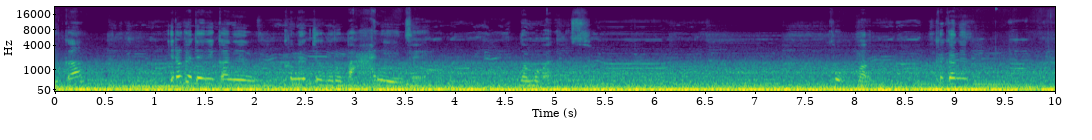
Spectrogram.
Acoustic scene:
car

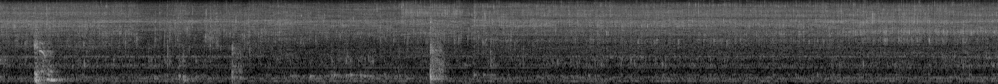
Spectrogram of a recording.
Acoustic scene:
restroom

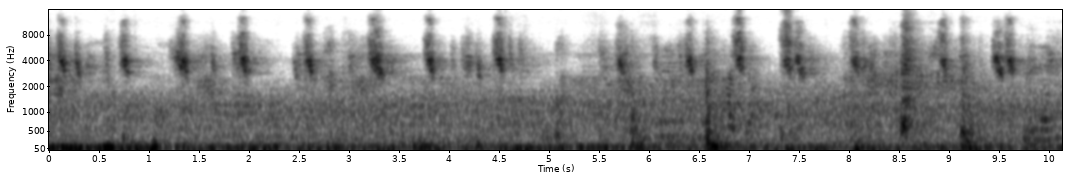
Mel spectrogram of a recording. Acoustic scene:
park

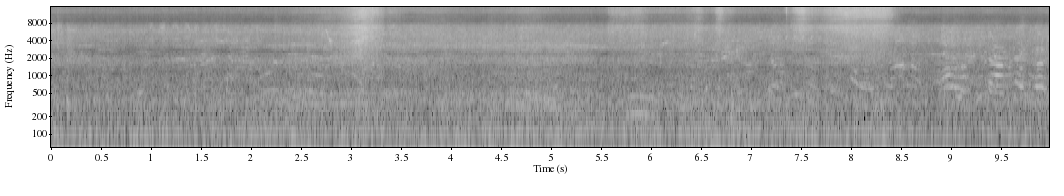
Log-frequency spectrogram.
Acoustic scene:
residential area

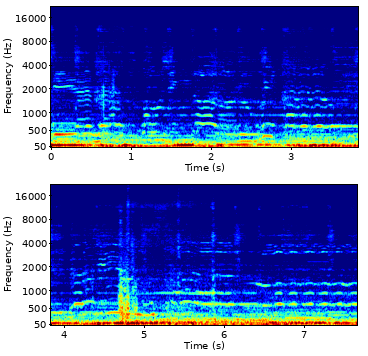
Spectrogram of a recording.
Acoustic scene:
car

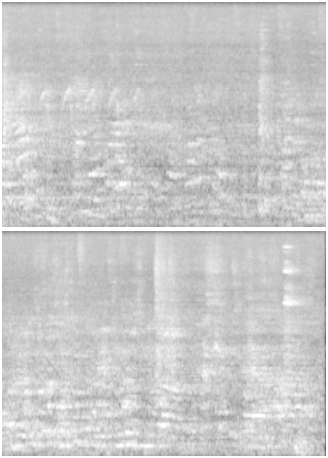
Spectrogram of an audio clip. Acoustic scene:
crowded indoor space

